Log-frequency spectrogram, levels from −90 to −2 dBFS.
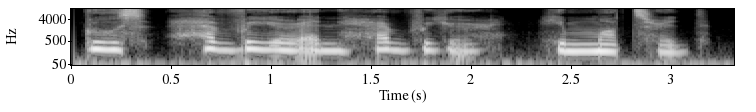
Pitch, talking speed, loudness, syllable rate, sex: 200 Hz, 125 wpm, -19 LUFS, 3.8 syllables/s, female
